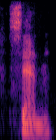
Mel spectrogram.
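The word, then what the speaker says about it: 船: Apparently, the word for boat or ship is, I thought it was fune, but it's also going to be pronounced as sen.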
